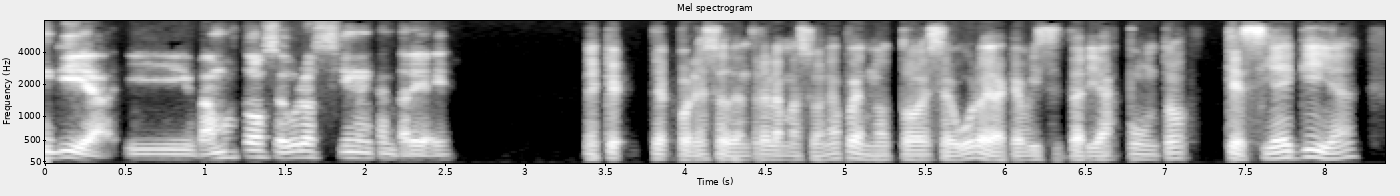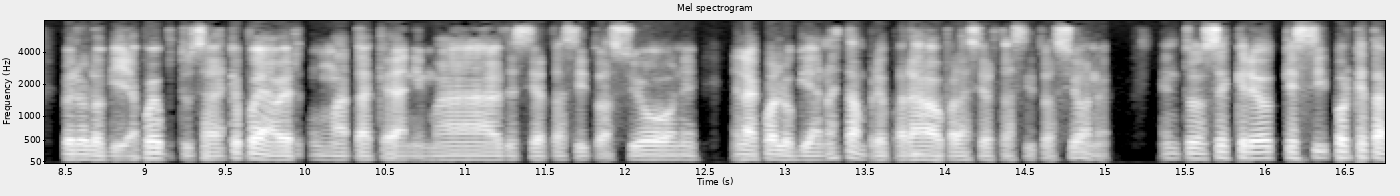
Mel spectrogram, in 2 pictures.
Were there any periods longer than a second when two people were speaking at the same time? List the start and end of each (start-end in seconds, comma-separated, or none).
none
